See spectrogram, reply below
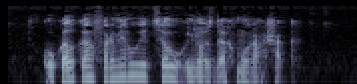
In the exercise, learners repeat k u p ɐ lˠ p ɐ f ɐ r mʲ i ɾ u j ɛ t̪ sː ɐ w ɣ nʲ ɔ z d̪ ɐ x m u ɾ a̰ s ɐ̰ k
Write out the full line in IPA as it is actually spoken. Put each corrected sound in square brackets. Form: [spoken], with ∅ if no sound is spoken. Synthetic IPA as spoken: k u [k] ɐ lˠ [k] ɐ f ɐ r mʲ i ɾ u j ɛ t̪ sː ɐ w ɣ nʲ ɔ z d̪ ɐ x m u ɾ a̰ [ʂ] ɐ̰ k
